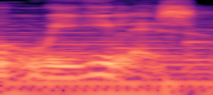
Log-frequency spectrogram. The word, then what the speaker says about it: vigiles: los romanos los llamaban vigiles Bueno en realidad en latín clásico se le pronunciaría algo así como wigiles y aquí tenemos que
